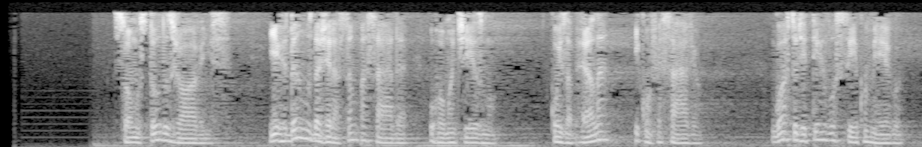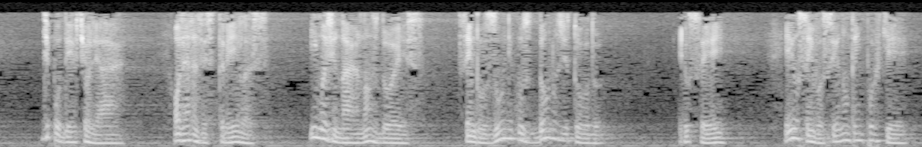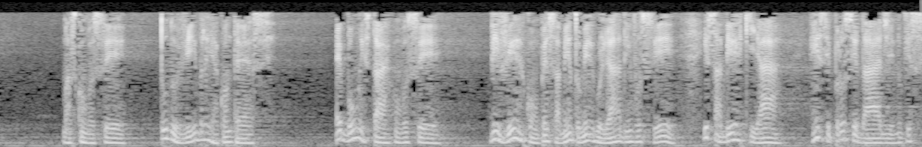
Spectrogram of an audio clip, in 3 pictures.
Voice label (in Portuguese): Amor Não Tem Idade Masculino; Telemensagens 2017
